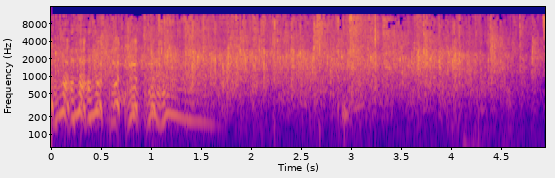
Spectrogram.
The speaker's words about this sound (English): Yeah. I sense more applause.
